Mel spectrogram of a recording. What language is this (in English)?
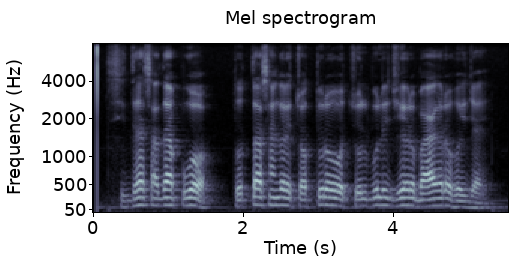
Odia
